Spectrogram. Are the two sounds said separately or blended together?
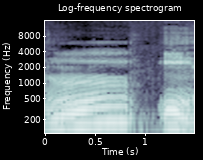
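separately. The two sounds are said apart with a pause. "Önce ağzımızdan l sesi çıkıyor. L, i. Sonra da i sesi"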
